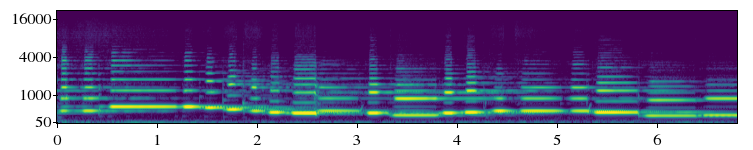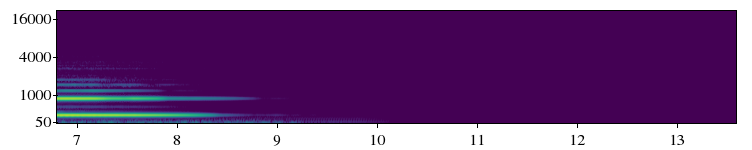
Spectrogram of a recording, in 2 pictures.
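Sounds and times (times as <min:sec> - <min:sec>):
music: 0:00.0 - 0:09.1.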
